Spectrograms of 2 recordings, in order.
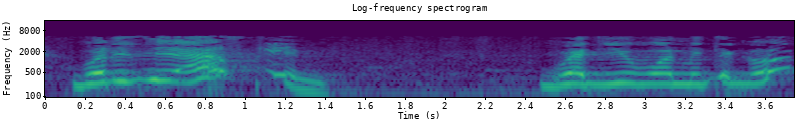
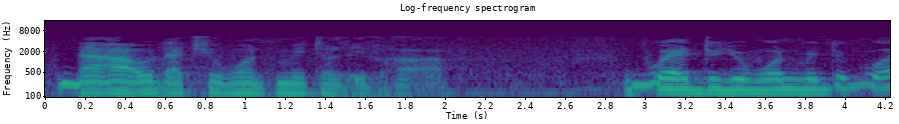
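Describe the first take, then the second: First: Louder, bewildered echo of a question; flustered, frightened retelling; acted panic. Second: Low, menacing demon; imitating a possessing demon's deep voice. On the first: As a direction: repeat it in mock alarm. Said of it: "I was so scared". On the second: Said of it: "'cause the deep voice".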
